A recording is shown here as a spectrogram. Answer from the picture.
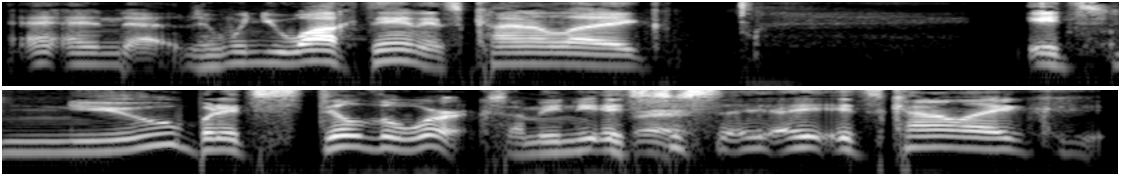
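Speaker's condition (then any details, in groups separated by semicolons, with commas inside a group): Stuttering; huge stuttering problem since childhood, speech therapy and homeopathic medicine and pills gave no change; mostly gone after speech, voice, breathing classes at George Morrison's New York school, then stand-up; occasional stutter when excited, fast animated speech, no stutter using accents or character voices; repeated sounds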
